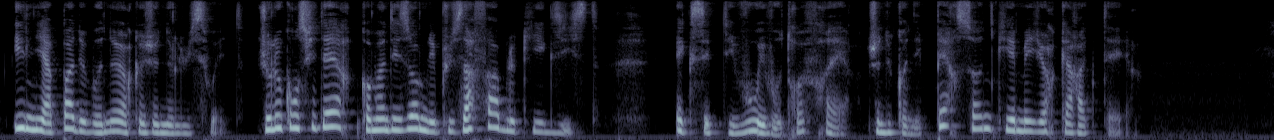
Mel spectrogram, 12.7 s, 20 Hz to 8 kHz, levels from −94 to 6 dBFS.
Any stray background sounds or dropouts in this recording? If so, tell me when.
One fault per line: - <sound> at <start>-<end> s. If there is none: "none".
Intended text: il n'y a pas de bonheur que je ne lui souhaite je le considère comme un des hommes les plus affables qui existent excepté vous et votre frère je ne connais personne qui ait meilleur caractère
none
